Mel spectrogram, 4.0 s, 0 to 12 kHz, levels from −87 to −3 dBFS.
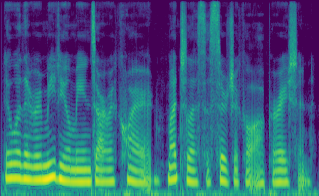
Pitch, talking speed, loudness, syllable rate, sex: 180 Hz, 165 wpm, -16 LUFS, 5.8 syllables/s, female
